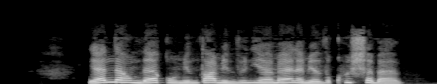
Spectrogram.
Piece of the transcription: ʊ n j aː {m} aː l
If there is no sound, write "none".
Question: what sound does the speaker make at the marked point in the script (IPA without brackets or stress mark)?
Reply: m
